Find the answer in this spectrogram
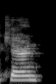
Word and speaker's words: Cairn: I say Cairn, but my Scottish friends say that it should be pronounced Cairn.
